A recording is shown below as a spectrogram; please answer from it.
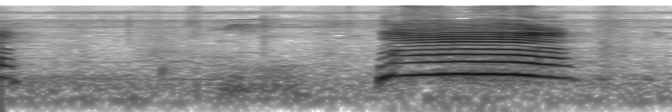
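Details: Goat (Capra hircus), bleat.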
